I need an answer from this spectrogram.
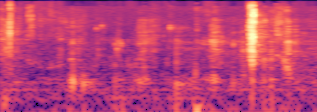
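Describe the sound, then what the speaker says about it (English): Chewing and biting on food while hot sauces are tasted, a few quiet crunchy bites and mouth sounds close to the mic, with one sharper crackling bite near the end. "And if you don't like chewing sounds, I'm so sorry."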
